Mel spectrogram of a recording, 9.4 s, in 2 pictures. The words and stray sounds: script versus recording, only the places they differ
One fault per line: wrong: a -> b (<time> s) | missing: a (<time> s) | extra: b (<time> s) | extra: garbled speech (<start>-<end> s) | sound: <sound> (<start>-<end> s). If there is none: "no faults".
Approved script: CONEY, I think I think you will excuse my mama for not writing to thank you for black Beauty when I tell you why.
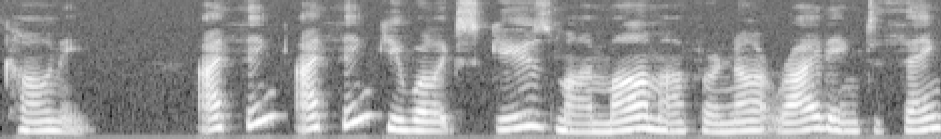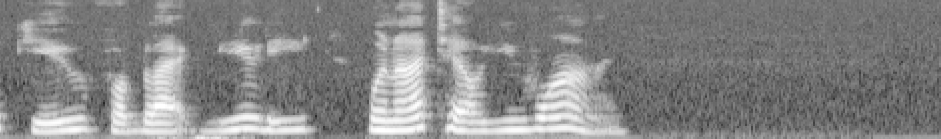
no faults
